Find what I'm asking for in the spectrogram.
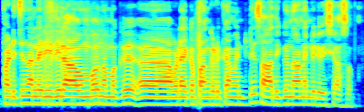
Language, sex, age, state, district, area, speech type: Malayalam, male, 60+, Kerala, Kozhikode, urban, spontaneous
